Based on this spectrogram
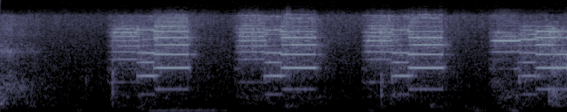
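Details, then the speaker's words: RC propeller warbird with a new LED setup, ESC disconnected from the radio: bursts of high beeping about once a second in a quiet room. This is the speed controller warning because the motor is unplugged. "so got some new stuff you're gonna hear beeping because my radio my uh esc has been disconnected"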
